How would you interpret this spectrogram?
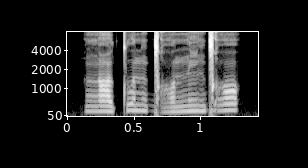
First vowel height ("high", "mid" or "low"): low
